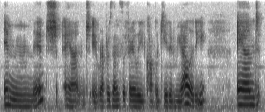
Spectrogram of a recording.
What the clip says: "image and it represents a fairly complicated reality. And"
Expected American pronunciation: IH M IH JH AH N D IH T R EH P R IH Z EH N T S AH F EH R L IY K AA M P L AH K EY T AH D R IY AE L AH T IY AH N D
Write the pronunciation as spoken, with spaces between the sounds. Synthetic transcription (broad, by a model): IH M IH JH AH N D IH T R EH P R IH Z EH N T S AH F EH R L IY K AA M P L AH K EY T AH D R IY AE L AH T IY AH N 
